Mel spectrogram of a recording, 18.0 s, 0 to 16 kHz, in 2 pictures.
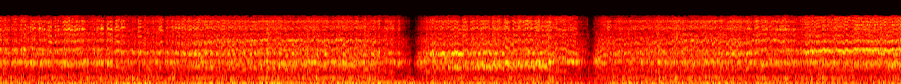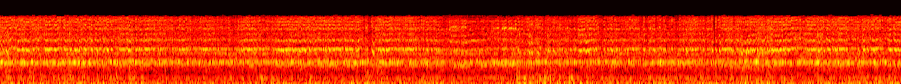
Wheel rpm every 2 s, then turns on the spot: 220, 180, 130, 170, 210, 230, 230, 230, 220.
none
